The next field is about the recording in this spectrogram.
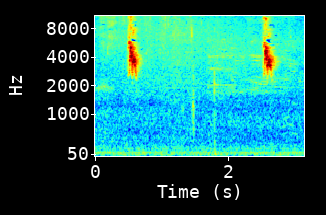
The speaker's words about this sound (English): I'm just listening to the birds before I have to shoot back into this meeting.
